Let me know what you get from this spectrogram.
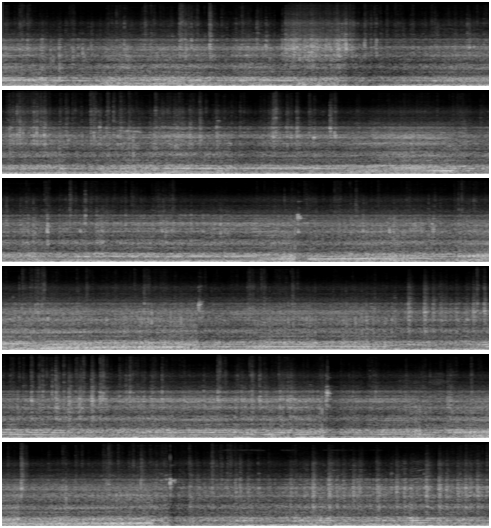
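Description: Mitsubishi Lancer Evolution IV's turbocharged four-cylinder engine heard from inside the stripped, roll-caged cabin, revving hard and rising and falling in pitch as it pulls through the gears. The engine note drops briefly about three and a half seconds in and again near the end, where the driver lifts off.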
